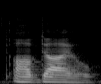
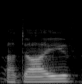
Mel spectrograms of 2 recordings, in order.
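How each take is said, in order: First: The word ends with a u sound. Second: The word ends with a v sound. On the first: This is how it was said in biblical times. "in biblical Hebrew this was pronounced avdio" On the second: This is how most readers say it today. "readers today would pronounce this with the V sound"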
